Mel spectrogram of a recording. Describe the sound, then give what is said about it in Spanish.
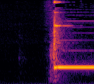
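A single electronic doorbell chime: one bright strike followed by a steady, clear ringing tone with overtones that holds at constant loudness to the end. “Que suene el timbre.”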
